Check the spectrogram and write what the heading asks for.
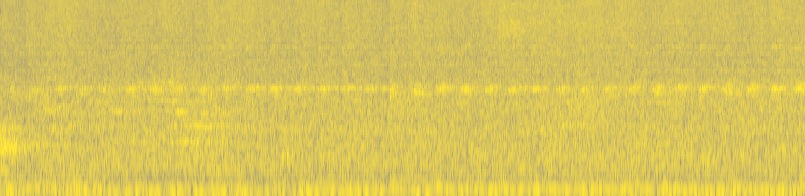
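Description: A steady low hum with a thin, faintly pulsing high whine over a constant background hiss.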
